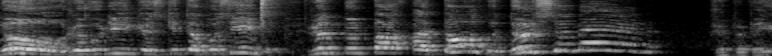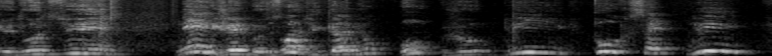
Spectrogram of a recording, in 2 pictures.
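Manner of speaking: put-on high, insistent, kindly old man voice. Puppet show: Father Christmas answers the salesman, in a Father Christmas voice. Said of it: "[name], / ouvrit la porte à un vieux monsieur qui portait une superbe barbe blanche et sa mine sympathique remplit de joie le vendeur / ouvrit la porte à un vieux monsieur qui portait une superbe barb".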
